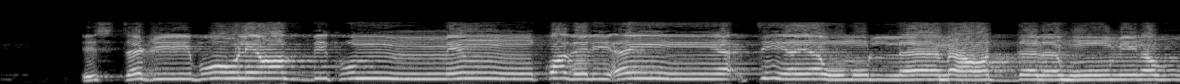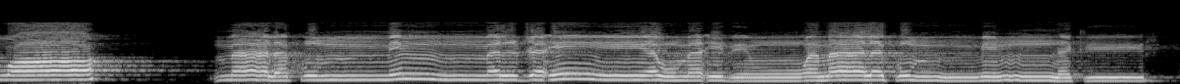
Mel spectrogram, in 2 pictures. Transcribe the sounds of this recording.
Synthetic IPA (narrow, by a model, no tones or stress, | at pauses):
ʔɪst̪ad͡ʒiːbuːlɪɾˤɑbːɪkʊmː | ɪnqɑblɪʔanjaʔt̪ɪjajawmʊlːaːmaɾɑd̪ːalaɦʊmɪnalːɑːh | maːlakʊmːɪmː | ald͡ʒaʔi | jawmaʔɪðɪnwamaːlakʊmːɪnːakiːɾ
